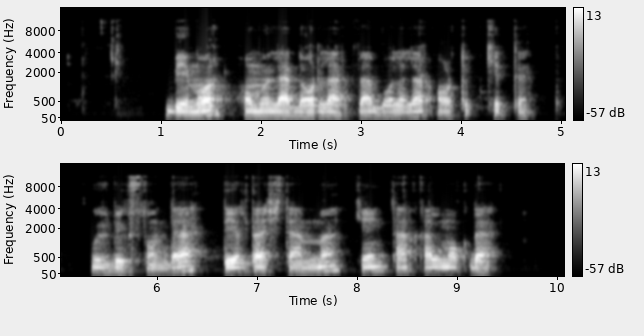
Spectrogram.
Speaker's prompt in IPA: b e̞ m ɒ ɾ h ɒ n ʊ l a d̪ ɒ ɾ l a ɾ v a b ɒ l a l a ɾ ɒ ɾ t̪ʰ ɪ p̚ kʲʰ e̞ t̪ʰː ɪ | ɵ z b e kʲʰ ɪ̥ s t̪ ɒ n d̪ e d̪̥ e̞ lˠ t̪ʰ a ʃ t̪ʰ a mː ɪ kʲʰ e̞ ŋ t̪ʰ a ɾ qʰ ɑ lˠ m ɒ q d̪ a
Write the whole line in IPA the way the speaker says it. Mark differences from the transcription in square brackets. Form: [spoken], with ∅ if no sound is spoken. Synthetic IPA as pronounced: b e̞ m ɒ ɾ h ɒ [m] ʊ l a d̪ ɒ ɾ l a ɾ v a b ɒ l a l a ɾ ɒ ɾ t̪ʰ ɪ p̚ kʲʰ e̞ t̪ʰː ɪ | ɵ z b e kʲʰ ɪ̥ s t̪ ɒ n d̪ [a] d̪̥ e̞ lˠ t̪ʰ a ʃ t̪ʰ a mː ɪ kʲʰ e̞ ŋ t̪ʰ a ɾ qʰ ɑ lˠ m ɒ q d̪ a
